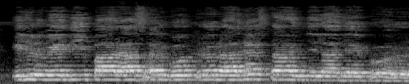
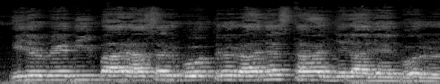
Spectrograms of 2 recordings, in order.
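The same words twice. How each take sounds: Both takes have the same delivery.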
